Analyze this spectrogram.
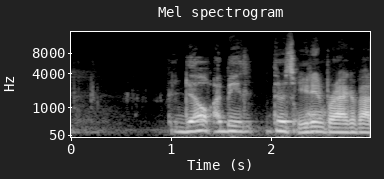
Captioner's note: nasally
